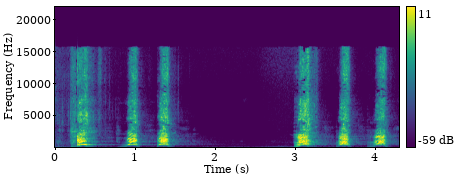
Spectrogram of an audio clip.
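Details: Deep barks from a German Shepherd come in two sets of three, each bark sharp and evenly spaced. A silent pause of more than a second separates the sets, with no other sounds.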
